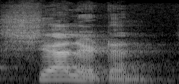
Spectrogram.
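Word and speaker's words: charlatan: ठीक है, तो आज का हमारा पहला वर्ड है शैलेटन। शैलेटन, पहले तो शैलेटन इसका प्रोनाउंसिएशन थोड़ा सा अलग होता है। ठीक है, शै निकलता है इससे, और इसकी जो स्पेलिंग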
